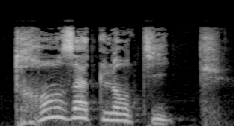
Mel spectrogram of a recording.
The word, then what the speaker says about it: transatlantique: Transatlantique. Okay, so at the end, tic. Remember, Q-U-E-K.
